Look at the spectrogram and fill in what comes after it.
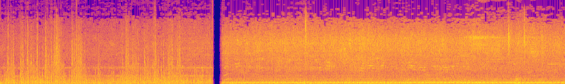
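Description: Wind rushing over the microphone from a moving electric suburban local train, with clicks of wheels on the track. About three seconds in the sound cuts out abruptly, and a steady low electric hum of the train comes in as it runs slowly alongside a station platform.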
